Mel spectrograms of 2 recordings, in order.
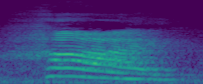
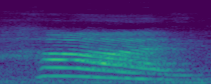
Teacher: that is a long sound i i hi for that open vowel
